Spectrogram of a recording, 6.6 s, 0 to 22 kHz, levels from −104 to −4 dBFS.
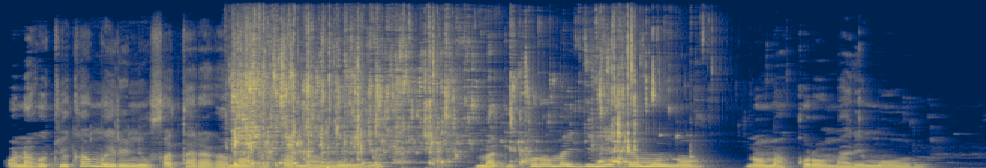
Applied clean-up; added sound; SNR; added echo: classical method log-MMSE.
